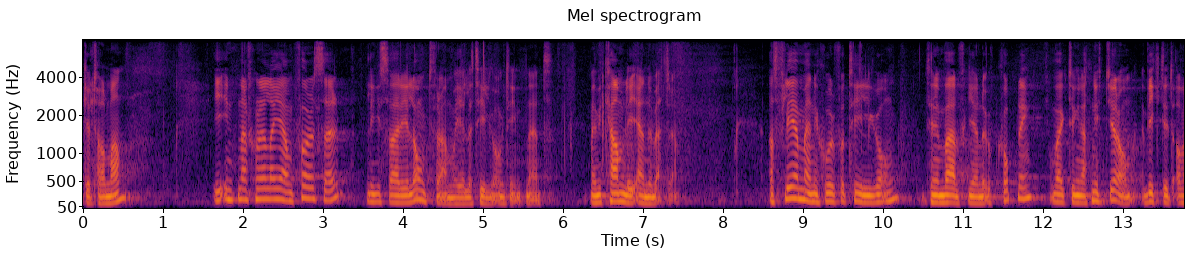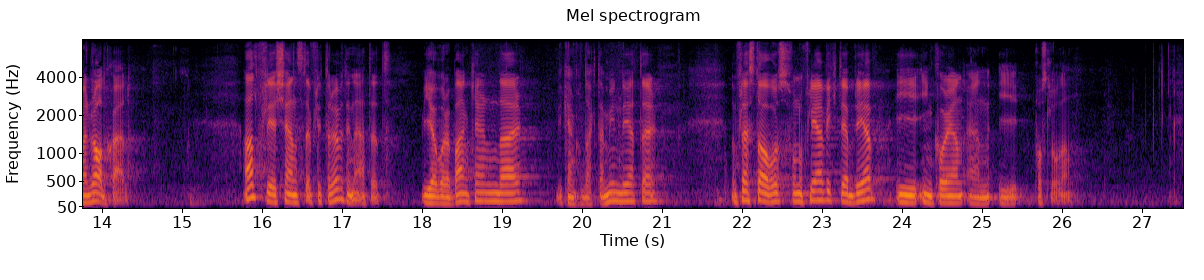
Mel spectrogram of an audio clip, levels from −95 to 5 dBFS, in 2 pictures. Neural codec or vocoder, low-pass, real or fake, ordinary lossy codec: none; none; real; none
